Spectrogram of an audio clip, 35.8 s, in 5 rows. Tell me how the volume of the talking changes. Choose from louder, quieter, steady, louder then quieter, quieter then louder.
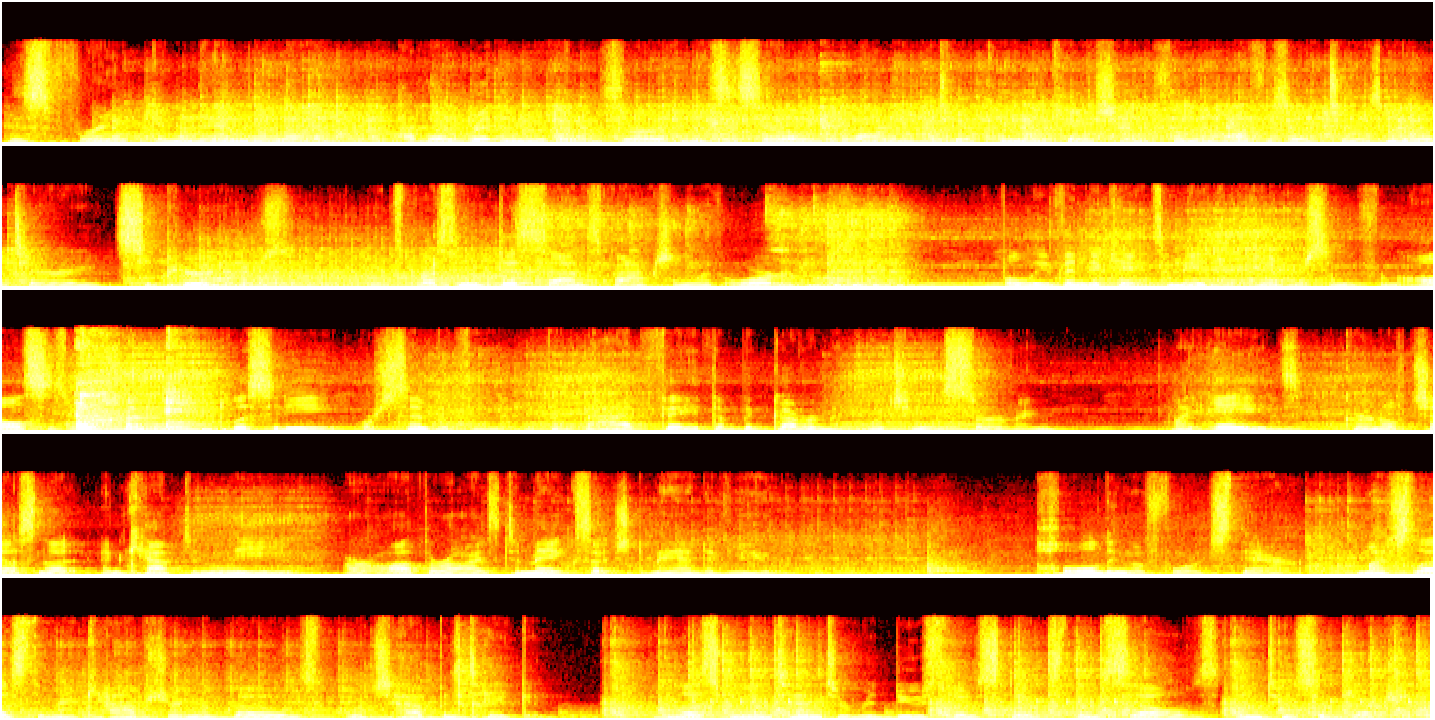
steady.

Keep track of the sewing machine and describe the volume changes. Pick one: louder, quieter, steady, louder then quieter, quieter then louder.
quieter then louder.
